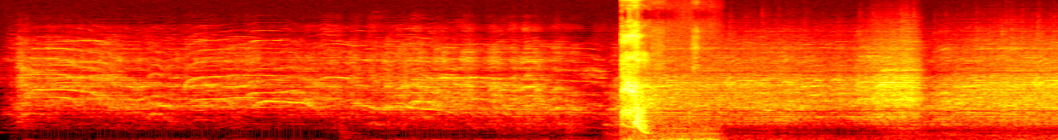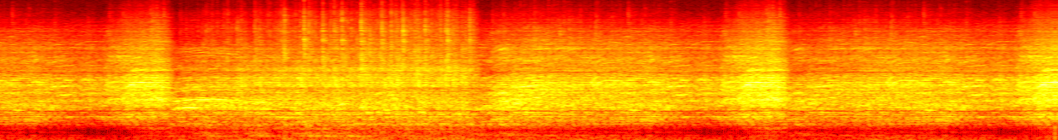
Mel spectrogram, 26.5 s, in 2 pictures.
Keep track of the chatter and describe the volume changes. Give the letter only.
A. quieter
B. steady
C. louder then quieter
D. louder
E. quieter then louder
D.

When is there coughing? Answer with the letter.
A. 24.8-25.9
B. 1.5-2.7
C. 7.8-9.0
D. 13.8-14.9
C.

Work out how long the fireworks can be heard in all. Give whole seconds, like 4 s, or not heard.
not heard.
